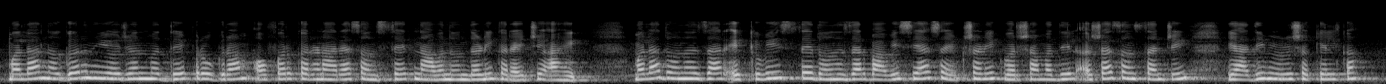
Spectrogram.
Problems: constant background noise, background conversations at intervals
